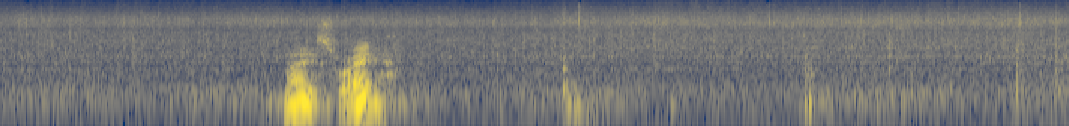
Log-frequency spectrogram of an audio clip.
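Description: Meatballs frying in hot olive oil with onions and garlic give a steady, soft sizzle, with a brief burst of louder crackling and stirring near the middle and a short voice speaking over it.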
